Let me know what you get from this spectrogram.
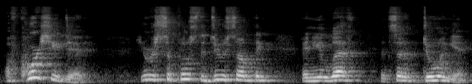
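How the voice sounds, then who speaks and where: An aggrieved teenage boy played by a man reading a script, pitched well up and swinging widely. He sounds whiny, bitter and accusing. The room around the voice is echoey. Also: very animated, moderate pace, warm tone. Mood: hurt, accusing. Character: aggrieved teenage boy, wheezing, bitter at his best friend.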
